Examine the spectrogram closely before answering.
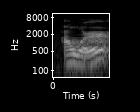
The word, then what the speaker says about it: hour: artinya kurang atau menuju our dibacanya hour Ya hanya dihilangkan our artinya hai lalu ada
